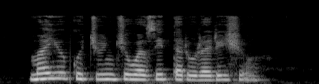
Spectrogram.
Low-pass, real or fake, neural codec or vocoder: 9.9 kHz; real; none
